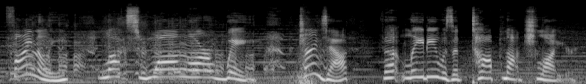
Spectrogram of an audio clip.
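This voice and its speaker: A woman performing an earnest young heroine of an animated story, telling it in a high, swooping voice. Her delivery is expressive and dramatic, with music playing behind her. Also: unhurried. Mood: earnest storytelling. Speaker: narrator and lead character. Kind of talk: animated first-person story narration with acted dialogue. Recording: voice over background music.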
